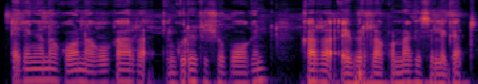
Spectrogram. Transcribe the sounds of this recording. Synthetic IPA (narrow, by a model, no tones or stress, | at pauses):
ɛ̰tɛŋanakɔnakokara̰iŋɡuɾetiʃɔpɔkɪnkarːa̰ʔebɪrːakunːakɪs̬ɪlɪɡat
